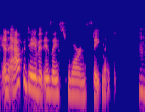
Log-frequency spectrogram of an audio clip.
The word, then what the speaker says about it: affidavit: they say affidavit as after David, and that one kills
